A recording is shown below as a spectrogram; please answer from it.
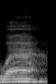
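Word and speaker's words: は: Wa, di dalam hiragana dia dibacanya ha. Tetapi ketika dia menjadi partikel, dia menjadi wa.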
